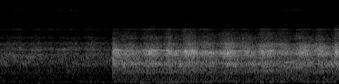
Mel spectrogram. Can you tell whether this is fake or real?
fake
